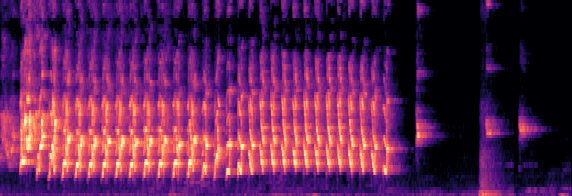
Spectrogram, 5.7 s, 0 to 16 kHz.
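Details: Lovebird ngekek chatter, a long sound meant to make other lovebirds respond: a rapid, even, rattling trill of about 25 buzzy pulses over four seconds, followed by a few scattered high chips and a brief noisy scrape.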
